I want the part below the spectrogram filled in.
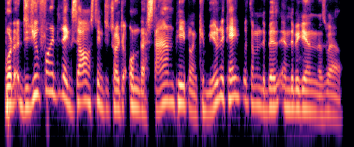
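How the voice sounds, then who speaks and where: Fast-talking Dublin Irish man. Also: on the high side, animated, no room sound, clean studio sound. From Ireland. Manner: blunt, swears casually, quick. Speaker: podcast host. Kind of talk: casual interview chat.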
